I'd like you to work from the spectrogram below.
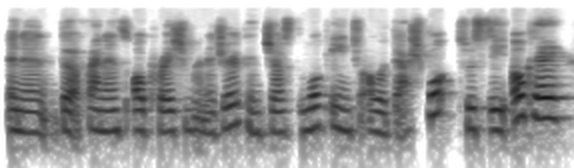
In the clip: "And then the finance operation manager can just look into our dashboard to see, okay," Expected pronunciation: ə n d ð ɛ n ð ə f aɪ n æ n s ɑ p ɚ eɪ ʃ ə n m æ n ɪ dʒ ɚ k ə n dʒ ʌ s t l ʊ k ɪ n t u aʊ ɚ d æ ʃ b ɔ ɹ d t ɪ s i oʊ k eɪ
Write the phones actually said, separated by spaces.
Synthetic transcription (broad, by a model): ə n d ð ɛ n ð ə f aɪ n æ n s ɑ p ɚ eɪ ʃ ə n m æ n ɪ dʒ ɚ k ə n dʒ ʌ s t w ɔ k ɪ n t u aʊ ɚ d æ ʃ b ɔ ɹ t ɪ s i oʊ k eɪ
